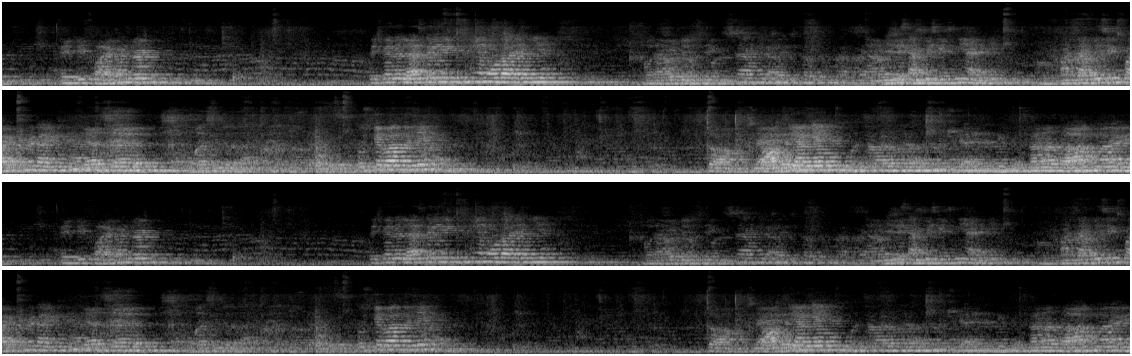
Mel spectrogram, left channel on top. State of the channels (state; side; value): quieter; right; 5.9 dB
